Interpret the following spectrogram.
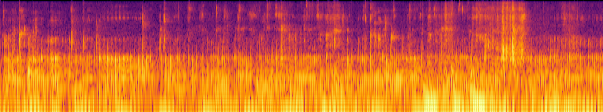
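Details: Domestic kitten purring while it eats, recorded close indoors; a continuous low buzzing purr with stacked harmonics holds throughout, broken by sharp, irregular crunching and licking clicks.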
